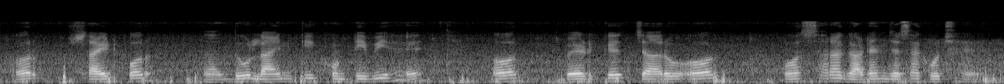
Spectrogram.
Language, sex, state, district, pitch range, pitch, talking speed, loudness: Hindi, male, Uttar Pradesh, Muzaffarnagar, 125-140 Hz, 130 Hz, 125 wpm, -19 LUFS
